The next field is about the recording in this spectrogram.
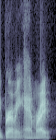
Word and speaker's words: Birmingham: You see Birmingham, right? Like it's Alabama. It's not pronounced the same way, right? – Yeah, just kind of the Americans.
